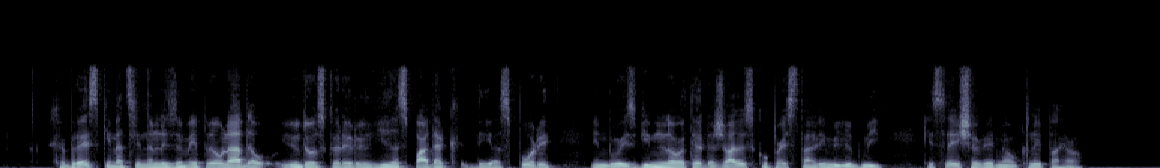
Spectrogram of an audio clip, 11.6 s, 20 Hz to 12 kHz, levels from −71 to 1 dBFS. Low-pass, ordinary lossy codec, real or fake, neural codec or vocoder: 7.2 kHz; none; fake; codec, 16 kHz, 1 kbps, X-Codec, HuBERT features, trained on balanced general audio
